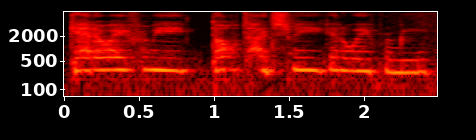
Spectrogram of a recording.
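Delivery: high, frantic scream for her life; retold panicked screaming. Screaming high at the knife-wielding attacker in terror. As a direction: scream at him to get away, terrified. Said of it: "I started screaming".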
